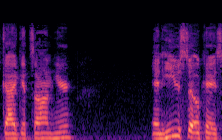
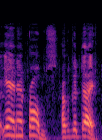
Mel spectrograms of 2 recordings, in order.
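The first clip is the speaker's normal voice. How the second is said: raised, cheery imitated European accent; jolly European accent; 6 semitones higher than usual. Coach imitating jolly European players, higher, in their accent. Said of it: "so jolly and so nice".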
